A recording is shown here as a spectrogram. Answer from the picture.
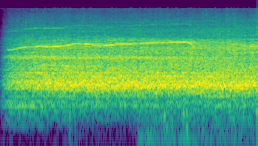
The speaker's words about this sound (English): I'm going to get my thunderous applause button ready.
